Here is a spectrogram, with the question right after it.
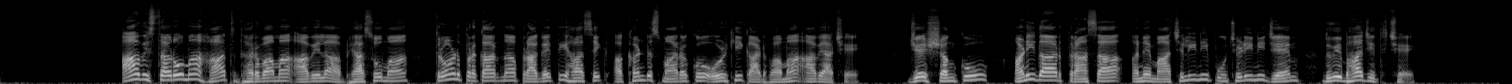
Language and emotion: Gujarati, neutral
